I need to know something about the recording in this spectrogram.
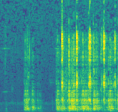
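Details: Fan heater: quick buzzy ticking rattle in fast regular bursts as the fan spins, something loose chattering; appears to be a broken mount for the fan/motor.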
